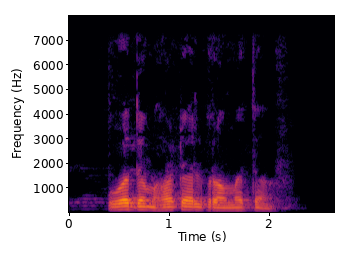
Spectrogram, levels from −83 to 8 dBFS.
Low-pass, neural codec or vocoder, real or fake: 7.2 kHz; none; real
